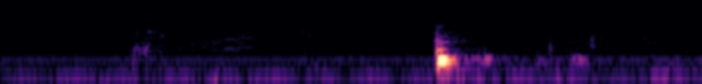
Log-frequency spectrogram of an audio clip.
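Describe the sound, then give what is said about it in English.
Someone takes a quick drink of water: soft wet mouth sounds and sips, then one sharper gulp, all quiet over a steady low background hum, with no talking. “Before I move on, let me get a quick drink of water real quick.”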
